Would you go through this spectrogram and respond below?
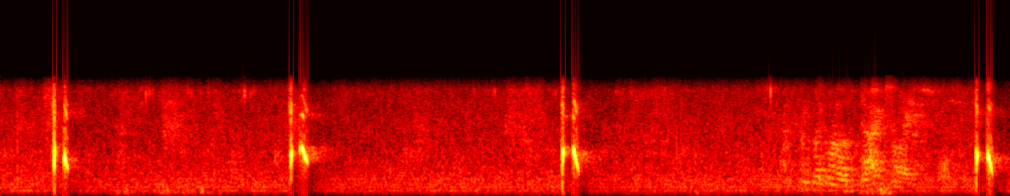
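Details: Four short, sharp hiccup catches a few seconds apart from a baby sucking angrily at a pacifier, with a brief fussy vocal sound near the end, in a quiet room; infant hiccups.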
